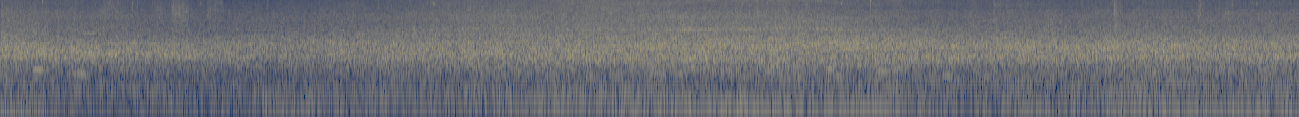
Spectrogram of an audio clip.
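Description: Road traffic: a steady rush of passing cars' tyres and engines, with a low engine hum joining about halfway through.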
